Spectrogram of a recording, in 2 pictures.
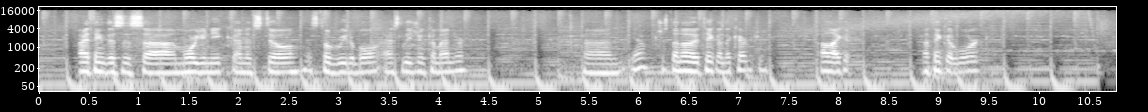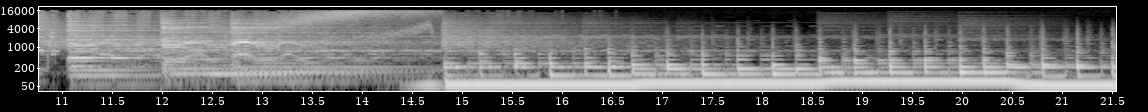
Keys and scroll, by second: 16.9 s, 20.3 ctrl+z.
